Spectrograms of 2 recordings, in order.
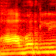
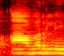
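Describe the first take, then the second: First: The word begins with an h sound. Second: The word begins directly with a vowel. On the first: The speaker calls it wrong. "इसको हावरली नहीं बोलेंगे" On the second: The speaker calls it right. "इसको आवरली बोलेंगे"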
